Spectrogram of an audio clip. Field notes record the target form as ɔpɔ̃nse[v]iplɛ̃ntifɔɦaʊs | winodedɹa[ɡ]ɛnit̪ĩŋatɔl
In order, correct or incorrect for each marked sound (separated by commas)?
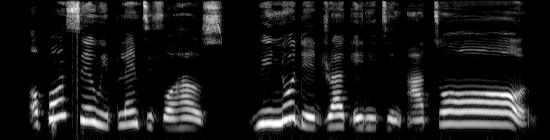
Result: incorrect, correct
